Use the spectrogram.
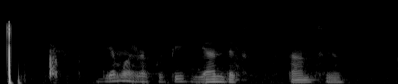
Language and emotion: Russian, neutral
